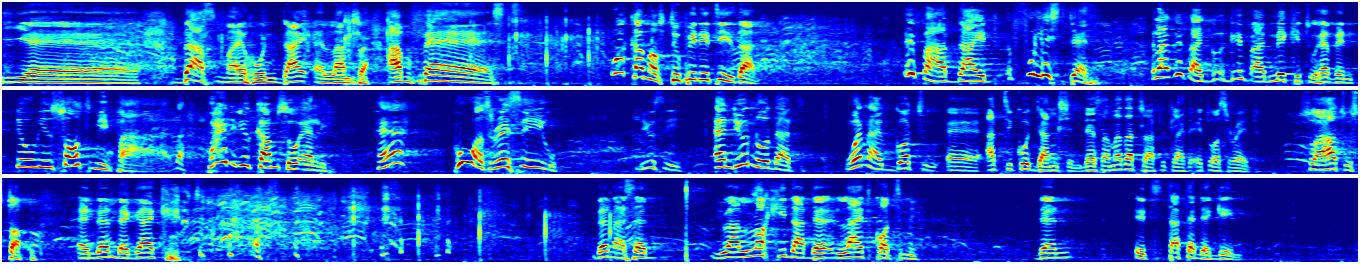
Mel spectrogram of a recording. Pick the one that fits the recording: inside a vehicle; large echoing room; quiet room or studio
large echoing room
